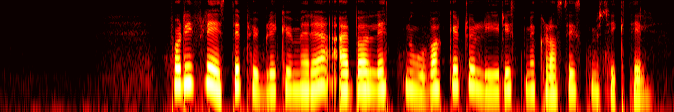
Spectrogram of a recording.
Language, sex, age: Norwegian, female, 37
